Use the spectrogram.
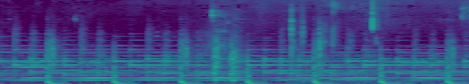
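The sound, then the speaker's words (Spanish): Someone gulps water in a steady series of about seven swallows, roughly two per second, fairly quiet over a faint sustained tonal hum. “Estoy tomando agua, perdón.”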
